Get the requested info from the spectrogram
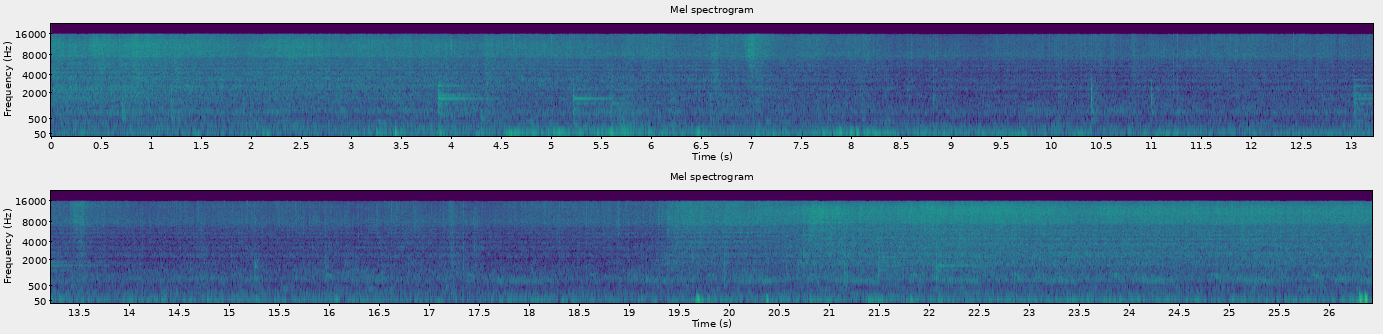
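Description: Diced chicken and tomato sizzling as they fry in a wide pan, with a wooden spoon stirring and scraping through them. The sizzle eases off in the middle and picks up again for the last several seconds.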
